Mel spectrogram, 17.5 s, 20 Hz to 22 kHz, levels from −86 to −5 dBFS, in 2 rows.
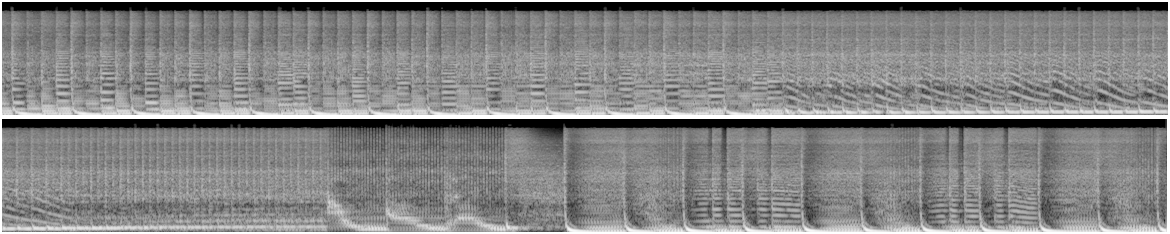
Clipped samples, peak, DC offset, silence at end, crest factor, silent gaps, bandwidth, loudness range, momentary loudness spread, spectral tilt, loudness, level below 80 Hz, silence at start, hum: under 0.1%; -2 dBFS; under 0.1%; 0 s; 14 dB; none; 16.5 kHz; 2 LU; 2 LU; -3.5 dB/octave; -16 LUFS; -20 dBFS; 0 s; none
